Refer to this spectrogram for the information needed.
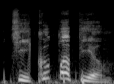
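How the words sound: The first word is said with an 'i' vowel. This is how people in a third village spoke, with some flair. "с некоторым шиком говорили через «и»"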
